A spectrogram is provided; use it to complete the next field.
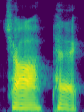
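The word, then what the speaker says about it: Czapek: that a lot of people look over it's pronounced chaek thanks for that dude um for those who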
